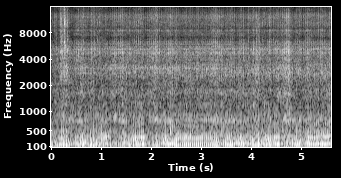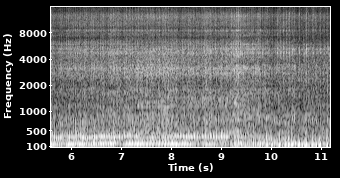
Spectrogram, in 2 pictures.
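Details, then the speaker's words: GY6 150 scooter engine with 60mm big bore kit, A-10 cam and ported head, first start-up: steady fast idle with light quick ticking over the exhaust; valves set to 0.04 still sound noisy, tighter valve springs considered. "Sounds like the valves are a little noisy. I don't know. They're set to, both of them are set to 04."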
